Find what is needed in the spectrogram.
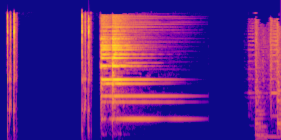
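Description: Subscribe-button sound effect: two quick pairs of mouse clicks, then a notification bell ding that rings and fades over about a second and a half. Music with a beat starts near the end.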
